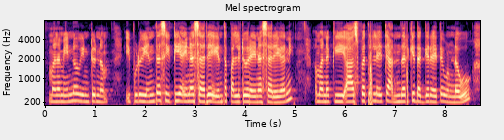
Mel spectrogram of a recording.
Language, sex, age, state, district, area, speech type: Telugu, female, 18-30, Telangana, Nagarkurnool, rural, spontaneous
